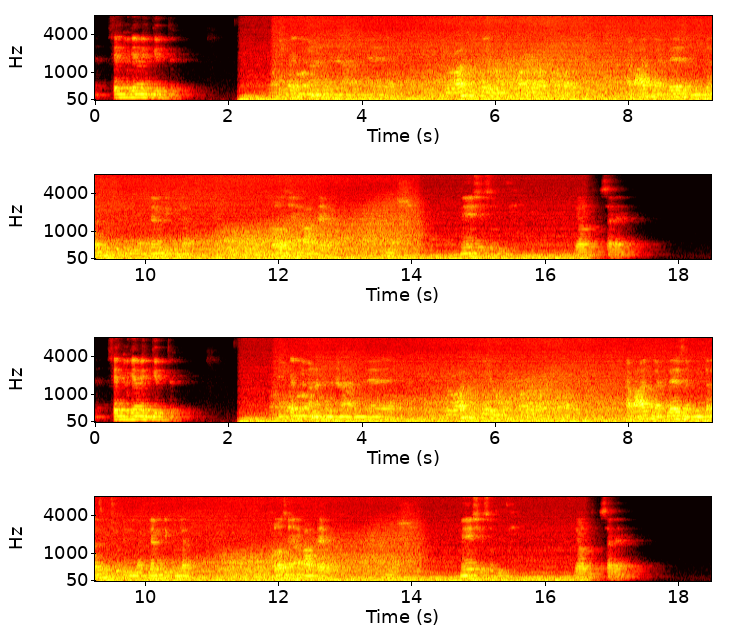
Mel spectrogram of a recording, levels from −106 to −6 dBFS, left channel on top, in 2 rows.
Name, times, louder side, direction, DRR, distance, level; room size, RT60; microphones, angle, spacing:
voice 1, 0.3-1.2 2.7-4.6 8.0-10.7 11.9-12.9 14.7-15.4 16.4-17.2, right 3 dB, 70° right, 2 dB, 0.5 m, -31 dB
sound 1, 2.1-16.6, equal, 40° right, 0.7 m, -36 dB
sound 2, 2.6-14.1, left 2 dB, 85° left, 0.5 m, -35 dB
voice 2, 2.6-3.5 5.2-7.3 11.9-12.4 13.6-14.0, left 2 dB, 35° left, 1 dB, 0.4 m, -33 dB
3.0 x 2.1 x 2.3 m, 0.75 s
head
